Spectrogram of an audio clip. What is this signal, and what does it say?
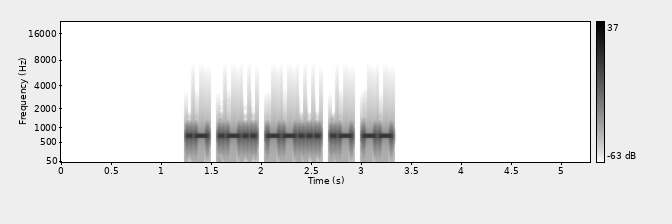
Morse code, heard as a keyed tone, about 32 wpm, 700 Hz. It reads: AL7AM
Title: USA Call Signs - 5 Characters - Repeated 2x - 30wpm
